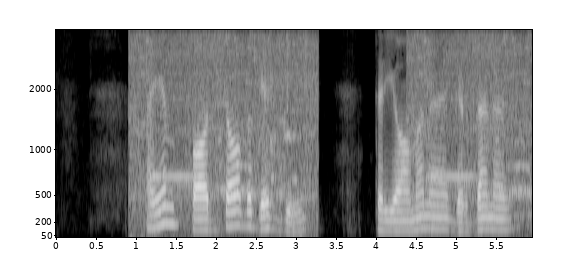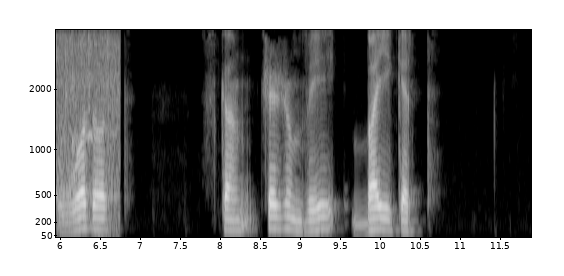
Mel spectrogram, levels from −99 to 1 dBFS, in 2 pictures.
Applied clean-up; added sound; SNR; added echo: none; Subway, metro, underground / Doorbell; 8 dB; none.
